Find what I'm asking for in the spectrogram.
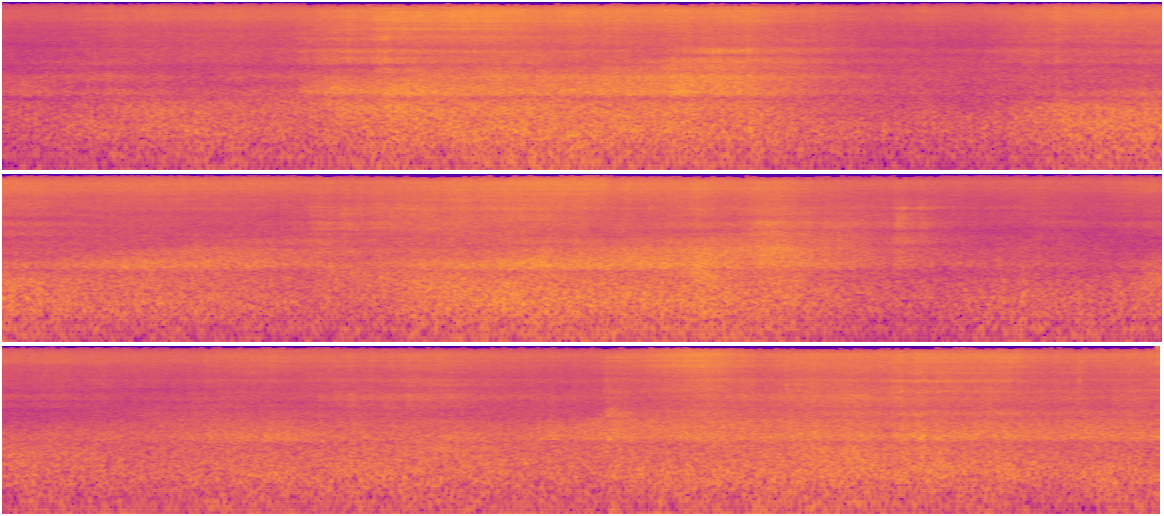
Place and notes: Vineta, Swakopmund, Namibia - Sunset at Swakop...
Sunset at the Swakop...
recordings are archived here:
